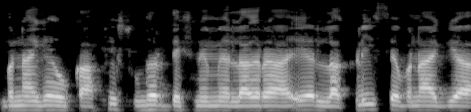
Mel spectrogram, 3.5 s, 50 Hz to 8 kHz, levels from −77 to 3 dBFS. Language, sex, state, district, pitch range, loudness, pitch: Hindi, male, Uttar Pradesh, Muzaffarnagar, 110-120 Hz, -15 LUFS, 115 Hz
